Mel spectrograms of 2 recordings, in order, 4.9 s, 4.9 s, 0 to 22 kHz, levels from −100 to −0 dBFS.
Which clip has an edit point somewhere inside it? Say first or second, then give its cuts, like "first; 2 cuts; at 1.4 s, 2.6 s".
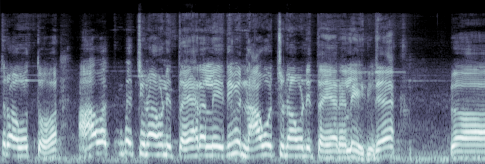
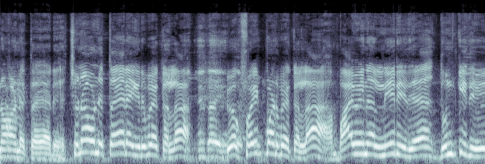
first; 1 cut; at 3.7 s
